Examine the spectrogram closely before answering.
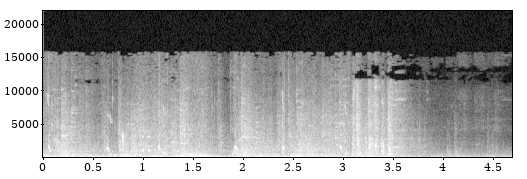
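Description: A pickaxe knocks repeatedly against a wall.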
